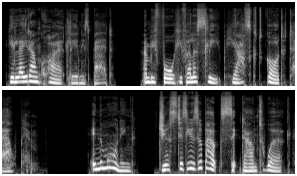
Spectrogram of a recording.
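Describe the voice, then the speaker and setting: A woman's voice: medium pitch, a little mellow, dry recording. Woman reading a bedtime story, dry sound. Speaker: storyteller, reader. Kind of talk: scripted bedtime story narration.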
